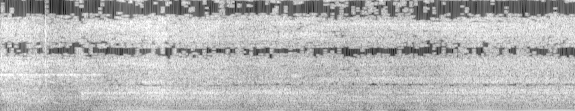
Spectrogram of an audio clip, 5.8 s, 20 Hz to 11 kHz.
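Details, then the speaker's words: 1989 Honda Accord LX, 236,000 miles, five-speed, sat a couple of years, battery boosted: engine catches and revs in surges then sags, running only on starting fluid; fuel or fuel pump problem suspected. "as long as i'm feeding it starting fluid may have a fuel problem may have a fuel pump problem"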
